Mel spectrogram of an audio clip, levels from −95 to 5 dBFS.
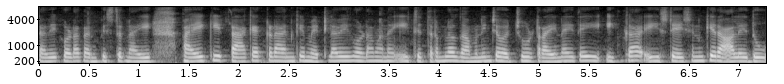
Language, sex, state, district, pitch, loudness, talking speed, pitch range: Telugu, female, Telangana, Nalgonda, 210 Hz, -16 LUFS, 165 wpm, 200-215 Hz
